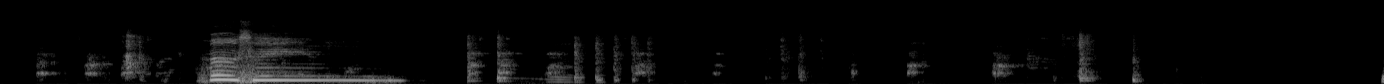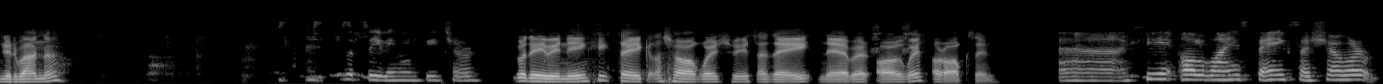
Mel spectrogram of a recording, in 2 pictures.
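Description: A woman speaks calmly, heard through an online call.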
